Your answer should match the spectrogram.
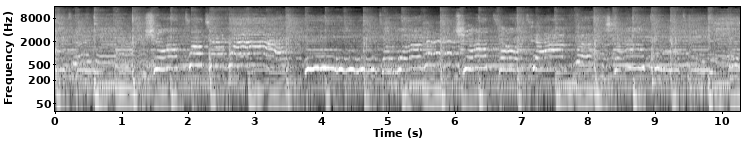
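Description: Live pop-rock band: a woman singing lead over strummed acoustic guitar, electric guitar, bass and drums.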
